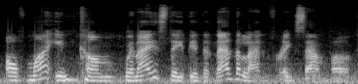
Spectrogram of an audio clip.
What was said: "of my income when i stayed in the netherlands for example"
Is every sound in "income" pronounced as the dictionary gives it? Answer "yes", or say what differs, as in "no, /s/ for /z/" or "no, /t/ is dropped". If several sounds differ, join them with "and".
yes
